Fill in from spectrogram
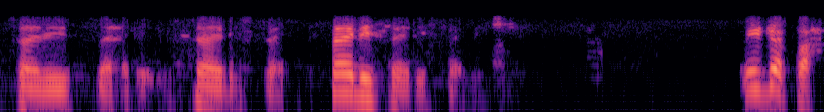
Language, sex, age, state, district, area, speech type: Kannada, female, 30-45, Karnataka, Mandya, rural, conversation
